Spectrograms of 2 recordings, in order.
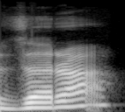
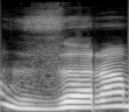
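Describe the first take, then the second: First: जरा said as jara, hard j with no friction; जरा with a clean j, meaning old age; जरा with a stopped j, no hiss; plain j sound. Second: जरा said as zara, buzzing z with air friction; जरा with a z, meaning a little; nukta z sound. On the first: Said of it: "जरा मतलब बुढ़ापा". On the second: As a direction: let air hiss through the z in जरा. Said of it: "यहाँ नुक्ता लगा है". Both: Shown as a demonstration.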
